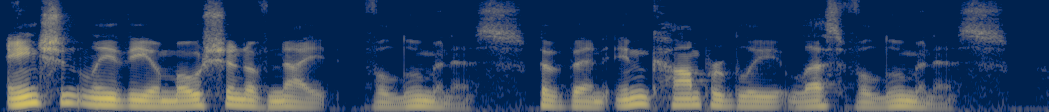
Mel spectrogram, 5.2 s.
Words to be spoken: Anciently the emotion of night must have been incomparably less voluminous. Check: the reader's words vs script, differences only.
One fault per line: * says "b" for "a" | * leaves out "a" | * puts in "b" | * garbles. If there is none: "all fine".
* says "voluminous" for "must"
